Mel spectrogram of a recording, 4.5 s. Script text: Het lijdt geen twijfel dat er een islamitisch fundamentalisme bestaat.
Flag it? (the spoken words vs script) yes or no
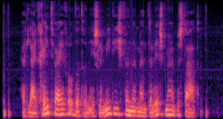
no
